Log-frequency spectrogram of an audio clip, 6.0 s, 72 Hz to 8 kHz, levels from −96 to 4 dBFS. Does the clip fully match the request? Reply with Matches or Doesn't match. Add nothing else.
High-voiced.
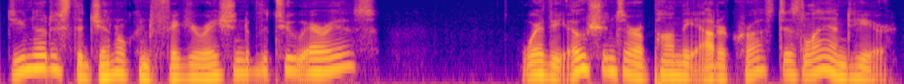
Doesn't match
